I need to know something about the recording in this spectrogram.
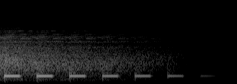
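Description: Outro of an electronic trance mashup fading out. A short, mid-pitched synth blip repeats about three times a second over a hiss of fading reverb, growing fainter until it dies away near the end.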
